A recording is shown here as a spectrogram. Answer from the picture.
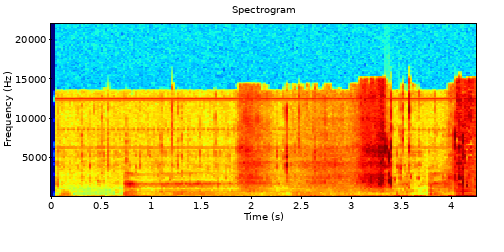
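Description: Muffled underwater water noise through a GoPro camera held underwater while snorkelling: a low rumble with a hiss over it, getting louder near the end.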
